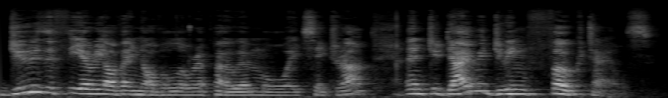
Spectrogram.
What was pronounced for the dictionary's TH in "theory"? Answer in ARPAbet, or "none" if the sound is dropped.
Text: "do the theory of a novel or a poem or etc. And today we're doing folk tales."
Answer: TH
